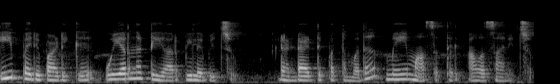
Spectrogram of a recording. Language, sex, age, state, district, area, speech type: Malayalam, female, 18-30, Kerala, Kannur, rural, read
